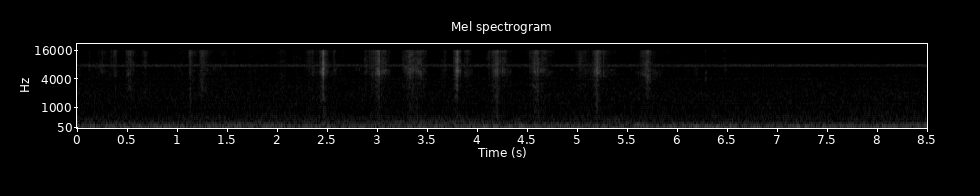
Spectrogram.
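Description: Faint, scratchy rubbing as a thumb wipes caked dirt off a small dug-up metal badge fragment, with a handful of short scrapes in the middle, over a steady low hum.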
